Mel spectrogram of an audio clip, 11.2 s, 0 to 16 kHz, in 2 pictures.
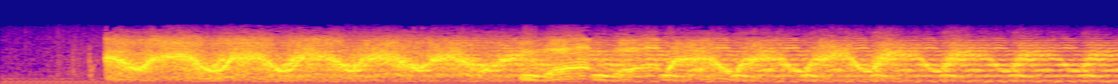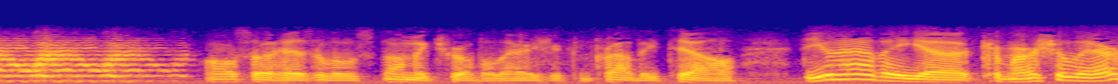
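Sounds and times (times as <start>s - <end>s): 
voice imitating a fungus eating through a watermelon patch: 0.6s - 6.6s
speech: 2.6s - 3.8s, 6.8s - 11.1s.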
